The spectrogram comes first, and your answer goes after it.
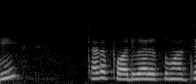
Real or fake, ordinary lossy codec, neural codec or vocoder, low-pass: real; none; none; 7.2 kHz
